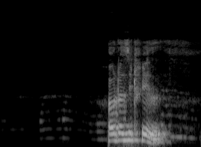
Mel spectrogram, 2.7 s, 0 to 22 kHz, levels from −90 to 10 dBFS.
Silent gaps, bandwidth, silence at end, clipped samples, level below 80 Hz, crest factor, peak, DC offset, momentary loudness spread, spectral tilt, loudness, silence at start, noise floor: none; 7.6 kHz; 0.25 s; under 0.1%; -66 dBFS; 16 dB; -16 dBFS; under 0.1%; 10 LU; -6.5 dB/octave; -28 LUFS; 1.45 s; -86 dBFS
